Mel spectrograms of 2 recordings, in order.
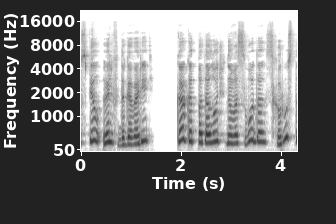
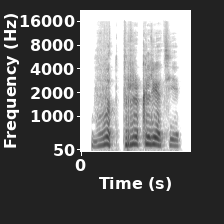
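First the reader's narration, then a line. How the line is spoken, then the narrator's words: Hissed through teeth. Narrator (Russian): прошипел я сквозь зубы после отборного мата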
